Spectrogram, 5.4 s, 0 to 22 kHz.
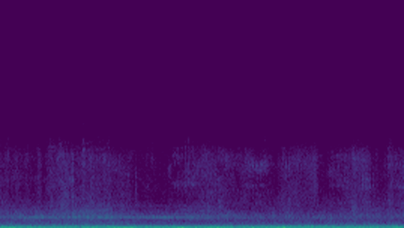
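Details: Orange tabby stray cat met in a park, purring loudly while being petted, recorded close up on a GoPro HERO8: a dense, continuous low rumble with a faint steady tone above, and no other clear sounds.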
